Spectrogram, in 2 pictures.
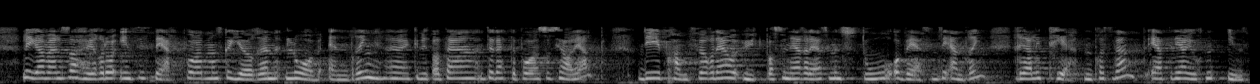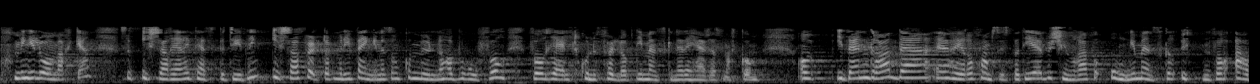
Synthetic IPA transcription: liːkɑʋɛlːsɔɦœʏʁəd̪ɔʔɪnsɪst̪eːʁt̪̚pʰɔɑt̪mɑnskɑljøːɾəɛnloːʋɛnd̪ɾɪŋknʏt̪ːət̪ɪt̪ɪld̪ɛt̪ːəpʰɔsʊsɪɑːljɛ̰lp | d̪ɪfɾɑmføːʁəd̪ɛɔʔʉːt̪bɑsʊneːɾəd̪ɛsɔmɛnst̪uːɾɔʋeːsənt̪lɪʔɛnd̪ɾɪŋʁɛɑlɪt̪ʰeːt̪n̩pʰɾɛsɪd̪ɛnt̪ʰɛɾɑt̪d̪ɪhɑɾjʊʁt̪ɛnɪnst̪ɛmːɪŋɪloːʋæɾkəsɔmɪɕːəhɑɾʁɛɑlɪt̪ʰeːt̪sbət̪ʰyːd̪nɪŋɪɕːəhɑɾfœlt̪ɔpmɛd̪ɪpʰɛŋːənəsɔmkʰʊmʉːnənəhɑɾbəhuːʋfɔɾfɔɾɔɾɛɛlt̪kʰʉnːəfœlːəɔpd̪imɛnːəskənəd̪ɛɦæːɾɛsnɑkːɔmʔɔɪd̪ɛnɡɾɑːd̪ːɛɦœʏʁəfɾɑmst̪ɪspɑɾt̪ʰiːəæɾbəɕʏmɾəfɔɾʊŋːəmɛnːəskəɾʉːt̪n̩fɔɾɑɾ

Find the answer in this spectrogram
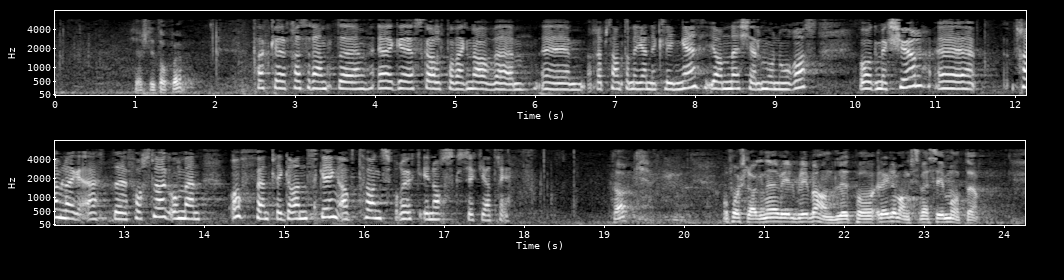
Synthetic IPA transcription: çæ̰ʂɪt̪ʰɔpːə | t̪ʰɑkpʰʁɛsɪd̪ɛnt̪ɛɡskɑlpʰɔʋɛɡnəɑːʋ | ʁɛpɾɛsɑnt̪ənəjɛnːɪkʰlɪŋːəjɑnəʃɛlmʊnuːʁoːs | oːɡmɛːɡʃøːl | fʁɛmlɛɡə̰ʔɛt̪fɔʁslɑːɡɔmɛnʔɔfənt̪ʰlɪɡʁɑnskɪŋɑːʋt̪ʰʋɑŋsbʁʉːkɪnɔʁsksʏkɪɑt̪ʰʁḭː | t̪ʰ | ɔfɔʂɭɑːɡənəʋɪlbliːbəhɑnd̪lət̪̚pʰɔɾɛɡləmɑŋsmɛsɪmoːt̪ə̰

